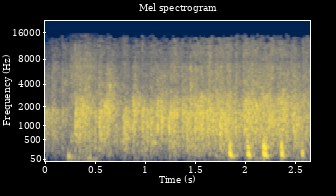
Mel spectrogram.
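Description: Steady applause from a crowd, a dense wash of many hands clapping at moderate loudness, with a few sharper individual claps standing out near the end.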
